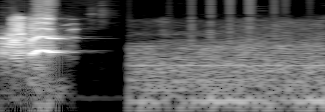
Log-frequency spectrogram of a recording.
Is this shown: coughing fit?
no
